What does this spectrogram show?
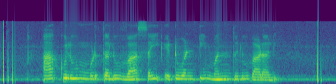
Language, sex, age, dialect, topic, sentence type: Telugu, male, 18-24, Telangana, agriculture, question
